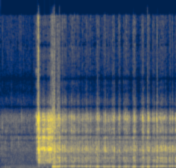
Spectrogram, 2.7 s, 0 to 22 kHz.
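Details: Ebbtide boat engine, final running test after a no-start, 6/6/23: brief quiet, then it fires at once and settles into a steady, even run with no misses; starting and running normally.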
